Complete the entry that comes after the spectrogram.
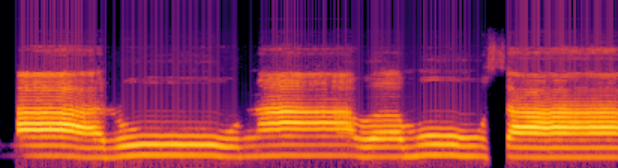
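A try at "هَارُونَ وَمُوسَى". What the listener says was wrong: Kenapa nanya panjang? Nanya pendek. Hanya panjang. Hanya panjang. Haruna wa Musa.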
